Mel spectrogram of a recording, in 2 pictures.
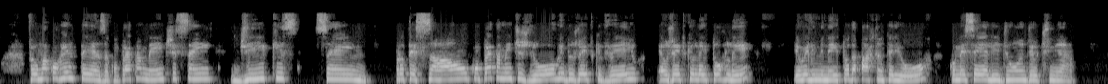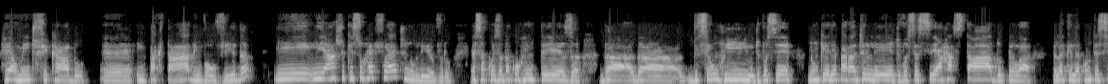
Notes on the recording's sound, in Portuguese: Foi uma conversa via zoom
